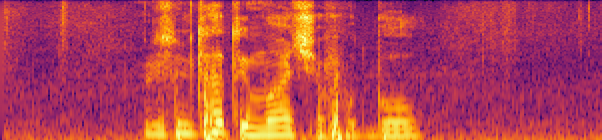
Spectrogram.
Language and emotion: Russian, sad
